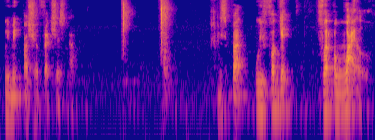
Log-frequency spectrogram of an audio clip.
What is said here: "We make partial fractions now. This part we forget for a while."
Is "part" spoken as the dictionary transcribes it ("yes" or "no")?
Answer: no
